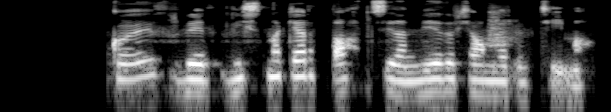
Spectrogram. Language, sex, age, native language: Icelandic, female, 40-49, Icelandic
